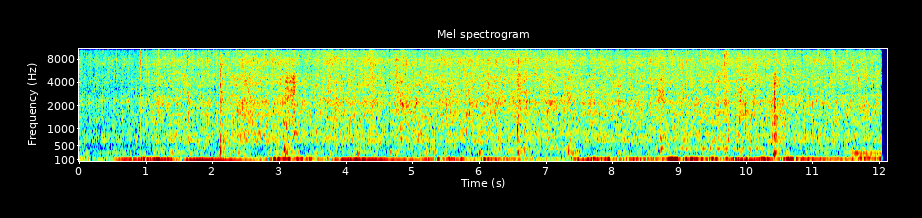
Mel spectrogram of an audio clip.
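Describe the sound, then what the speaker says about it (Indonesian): Spicy paste frying with tongkol fish in a hot pan sizzles loudly and continuously, with intermittent stirring scrapes and no talk. "Kita goreng sampai harum."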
